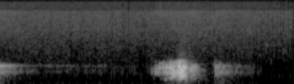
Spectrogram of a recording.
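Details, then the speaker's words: Faint, rough, bubbling crackles in a baby's chest, turbulent rather than high-pitched like wheezing; crackles can arise in the airway or lung tissue, e.g. lung swelling or pneumonia. "the wonder is if you listen to crackles it sounds different than wheezing it's not high pitch its turbulent"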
